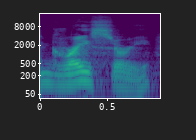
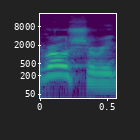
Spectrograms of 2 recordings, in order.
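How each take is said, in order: First: "gracery" with an AY sound, pitch falling; "gracery" as the right word. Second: "grocery" with an O sound, pitched up; "grocery" as the wrong word. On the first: Giving viewers the odd word, "gracery" with a clear AY. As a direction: say "gracery" as GRAY-suh-ree. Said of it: "Not grocery, gracery". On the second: Correcting a search mix-up, "grocery" stressed with an O. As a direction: stress "grocery", said with a long O, higher. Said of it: "Not grocery". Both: Shown as a demonstration.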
